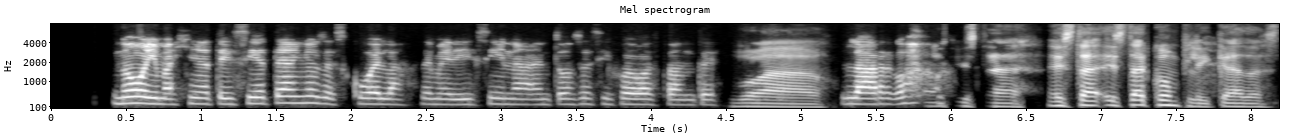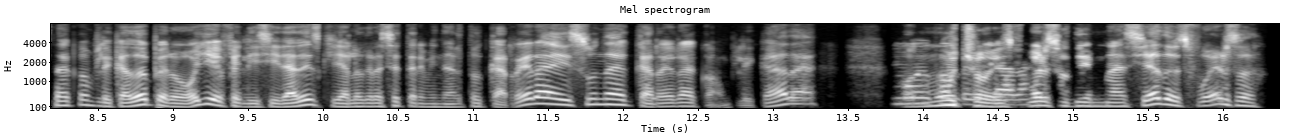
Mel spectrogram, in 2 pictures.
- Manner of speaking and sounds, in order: chuckle; other background noise
- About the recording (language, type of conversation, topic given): Spanish, podcast, ¿Cómo influye el dinero en las decisiones de pareja?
